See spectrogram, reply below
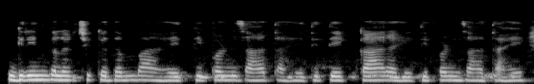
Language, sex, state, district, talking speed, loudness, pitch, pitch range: Marathi, female, Goa, North and South Goa, 190 wpm, -17 LUFS, 190 Hz, 180-195 Hz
